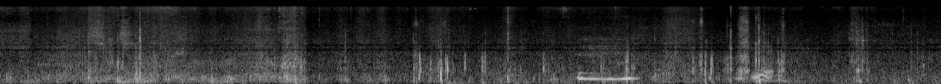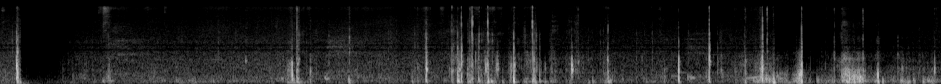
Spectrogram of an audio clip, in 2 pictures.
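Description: Handling noise from a camera held against a nylon jacket: irregular rustling of fabric with many sharp clicks and knocks, busiest near the end, and a short vocal sound about six seconds in. The sound cuts out briefly just before the middle.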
